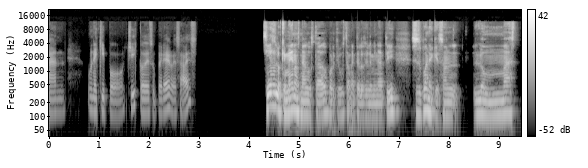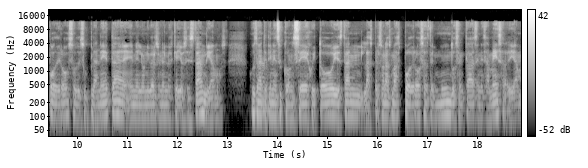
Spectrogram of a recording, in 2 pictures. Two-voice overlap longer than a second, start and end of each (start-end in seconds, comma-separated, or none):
none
